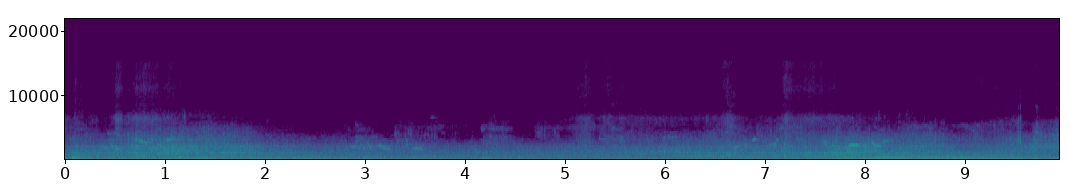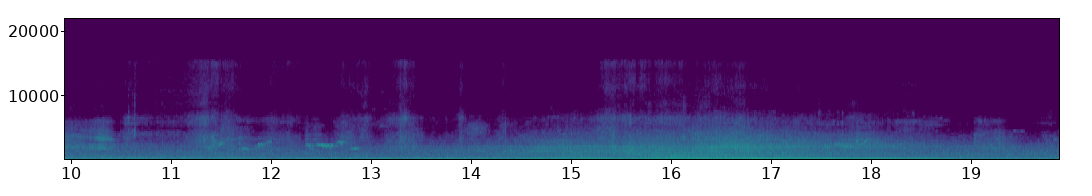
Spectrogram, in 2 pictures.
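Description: Construction machinery rumbles steadily on a building site outdoors.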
